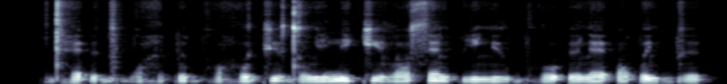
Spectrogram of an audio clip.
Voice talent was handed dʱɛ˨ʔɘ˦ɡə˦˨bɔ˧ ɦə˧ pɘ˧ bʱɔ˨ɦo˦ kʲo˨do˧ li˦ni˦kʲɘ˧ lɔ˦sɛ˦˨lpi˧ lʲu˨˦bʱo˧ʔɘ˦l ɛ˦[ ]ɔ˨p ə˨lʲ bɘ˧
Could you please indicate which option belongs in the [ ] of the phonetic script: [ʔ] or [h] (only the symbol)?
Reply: ʔ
